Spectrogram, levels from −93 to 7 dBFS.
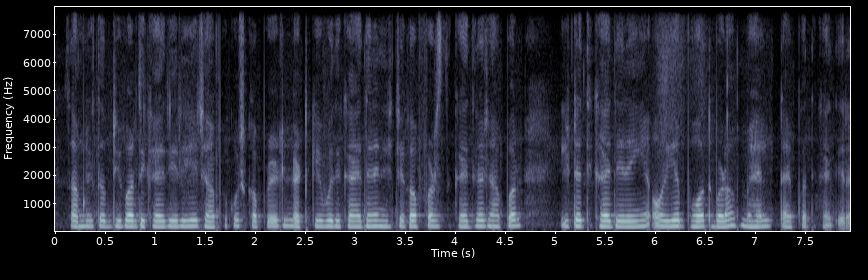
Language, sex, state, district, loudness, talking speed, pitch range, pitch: Hindi, female, Maharashtra, Sindhudurg, -28 LUFS, 300 wpm, 195-205 Hz, 195 Hz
